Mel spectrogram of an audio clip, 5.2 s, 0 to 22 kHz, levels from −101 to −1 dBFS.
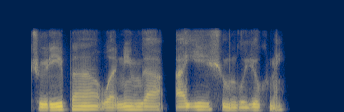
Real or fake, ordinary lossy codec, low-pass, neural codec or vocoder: fake; Opus, 32 kbps; 7.2 kHz; codec, 16 kHz, 1 kbps, X-Codec, HuBERT features, trained on balanced general audio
